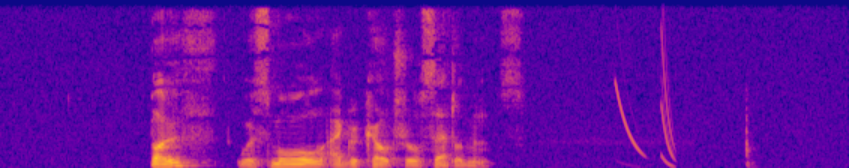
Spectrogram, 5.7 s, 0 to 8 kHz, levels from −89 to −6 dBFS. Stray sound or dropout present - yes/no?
yes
